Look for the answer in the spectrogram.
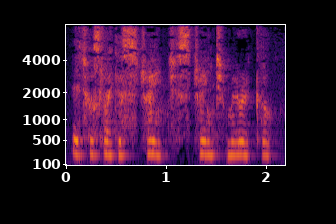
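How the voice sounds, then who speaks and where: A woman acts a soft-spoken household servant in a radio horror drama, formal, careful and wistful. The sound is slightly dull, with faint noise behind. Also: on the high side, completely flat delivery, moderate pace, close to an everyday voice. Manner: formal, hesitant, careful phrasing.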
